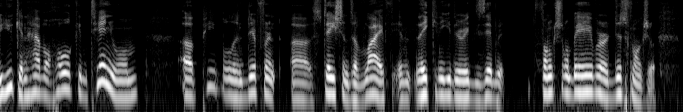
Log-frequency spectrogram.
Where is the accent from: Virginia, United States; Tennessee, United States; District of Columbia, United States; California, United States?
District of Columbia, United States; Washington; I'm from Washington, D.C. Been coming here for over 25 years.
